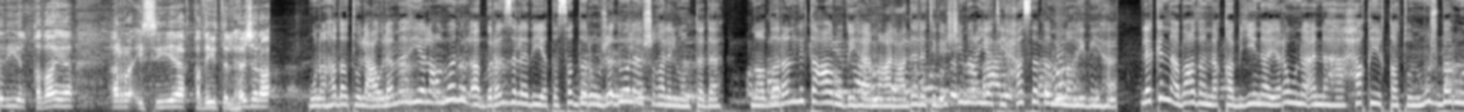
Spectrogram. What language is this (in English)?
Arabic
